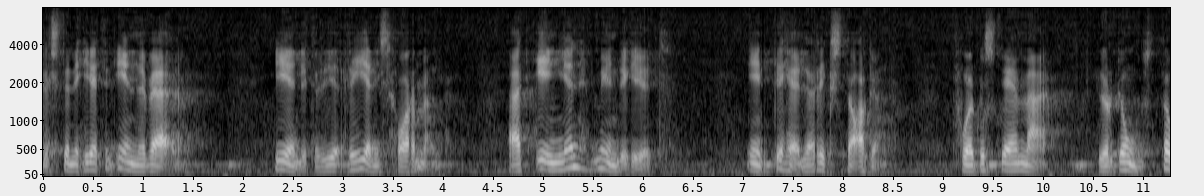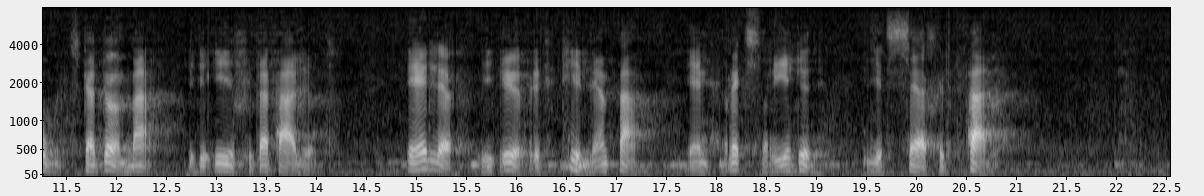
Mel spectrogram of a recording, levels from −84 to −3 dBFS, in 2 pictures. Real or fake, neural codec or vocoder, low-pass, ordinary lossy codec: fake; codec, 16 kHz, 4 kbps, FunCodec, trained on Chinese and English, 50 frames a second; none; none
